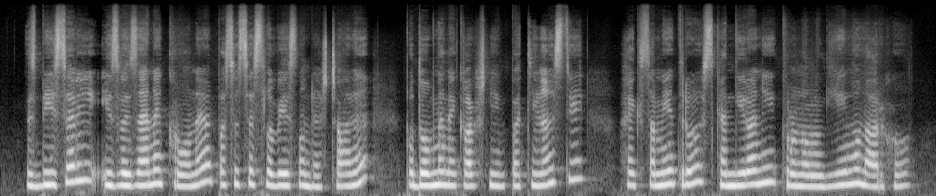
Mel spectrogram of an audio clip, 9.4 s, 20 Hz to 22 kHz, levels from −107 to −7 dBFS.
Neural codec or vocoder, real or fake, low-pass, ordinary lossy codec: codec, 44.1 kHz, 2.6 kbps, DAC; fake; 19.8 kHz; none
